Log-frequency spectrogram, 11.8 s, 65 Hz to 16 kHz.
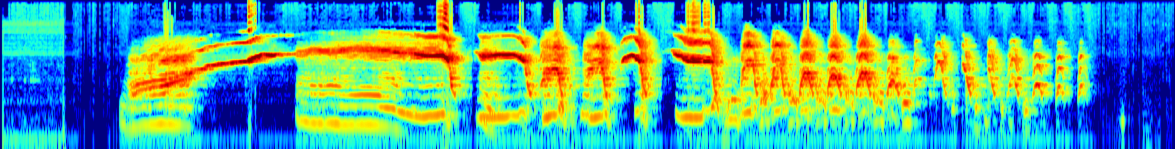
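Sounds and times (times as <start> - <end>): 
elk challenge call: 1.6 - 10.8.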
